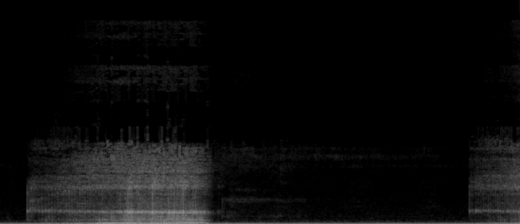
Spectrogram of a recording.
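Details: Adult man (dad) snoring in sleep: one loud, rattling snore on the in-breath over a steady low room hum, with the next snore starting.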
